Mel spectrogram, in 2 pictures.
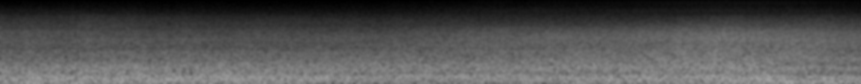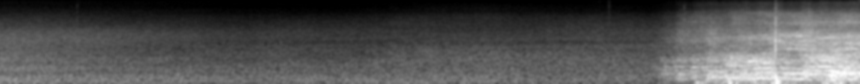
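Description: Ocean surf washing onto a sandy beach: a steady rush of breaking waves that swells a little midway and then eases. Just before the end, much louder voice and music cut in.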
